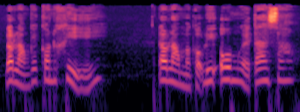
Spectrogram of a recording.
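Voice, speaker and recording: A woman voicing a jealous young wife who answers in sharp, accusing words. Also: fairly high pitch, fast talker, close to an everyday voice. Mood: hurt, angry.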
